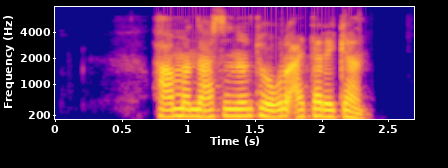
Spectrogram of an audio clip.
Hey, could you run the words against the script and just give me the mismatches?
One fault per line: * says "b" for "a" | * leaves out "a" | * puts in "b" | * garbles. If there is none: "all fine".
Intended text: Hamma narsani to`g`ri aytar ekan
all fine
